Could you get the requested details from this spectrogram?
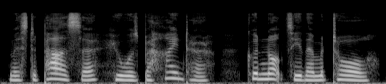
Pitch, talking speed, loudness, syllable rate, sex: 215 Hz, 185 wpm, -20 LUFS, 4.8 syllables/s, female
